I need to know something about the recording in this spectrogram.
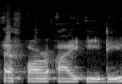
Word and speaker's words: Fried: titled Sam brackman freed this name is spelled f-r-i-e-d so it could be fried like fried fish fried food but I'm going to be going between freed and fried probably we say freed more often than not Sam Beckman freed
